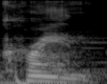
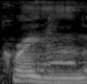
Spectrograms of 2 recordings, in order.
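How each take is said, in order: First: The second syllable's O vowel is dropped. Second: The second syllable's O vowel is clearly said. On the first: The speaker calls it wrong. "I hate when people pronounce it crayon" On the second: The speaker calls it right. "It's an O in there"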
